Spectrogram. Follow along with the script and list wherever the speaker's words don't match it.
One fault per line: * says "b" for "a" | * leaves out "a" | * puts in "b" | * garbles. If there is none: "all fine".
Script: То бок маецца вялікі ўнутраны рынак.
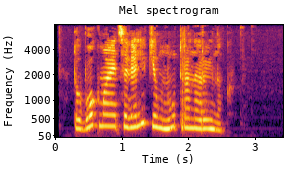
all fine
